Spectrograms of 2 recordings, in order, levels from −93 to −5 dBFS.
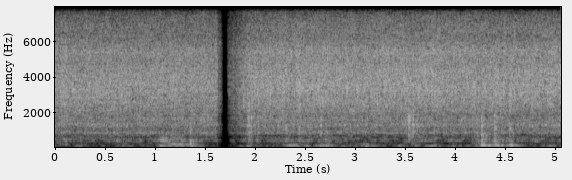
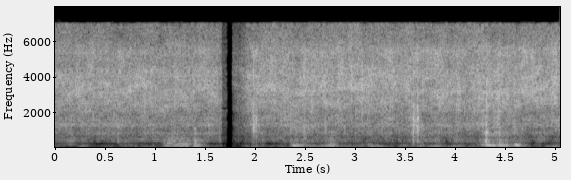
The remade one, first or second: second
